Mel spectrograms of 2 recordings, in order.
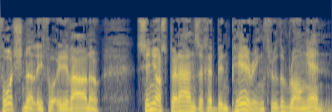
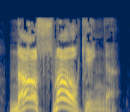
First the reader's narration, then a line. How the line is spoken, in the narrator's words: shouted through his megaphone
